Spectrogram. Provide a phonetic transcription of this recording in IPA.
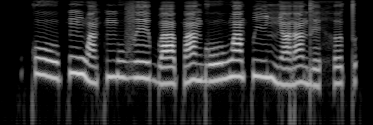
koː˦˨pũ˦wã˨k mu˧veː˧baː˨pã˧ ɡoː˨˦wã˦ piː˦ɲã˨ɾã˧de˨ hə˨t

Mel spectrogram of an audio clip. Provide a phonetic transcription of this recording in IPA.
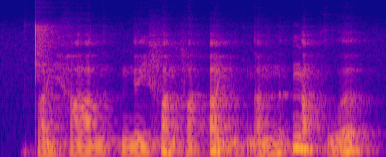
t̪a˨˩˨j haː˧n | ŋe˧˥j fa˨˩ŋfa˦˥k̚ʔa˨˩˨jmə˨˩k̚ na˧ŋnə˦˥k̚ ŋa˨˩t̚ ku˧˥ə̯

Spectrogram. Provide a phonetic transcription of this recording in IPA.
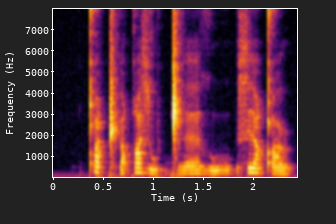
qʼʏ˦ǁʰy˨qɐ˦zu˨ ɡ͡ǁɛː˧ðu˨˦ | se˦˨qʼə˞˨

